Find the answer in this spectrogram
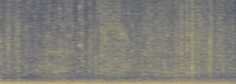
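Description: Small toy car driving across carpet: its little electric motor and wheels make a steady noisy running sound.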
